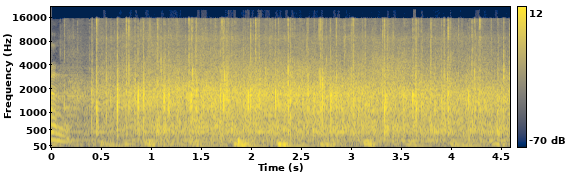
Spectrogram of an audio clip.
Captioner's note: audience applauding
